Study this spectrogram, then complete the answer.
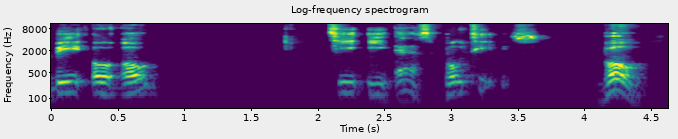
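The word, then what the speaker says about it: Boötes: for this constellation booties interestingly that's how it's pronounced booties it's spelled b-o-o t-e-s booties Bo like Bobo booties and this boat tease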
